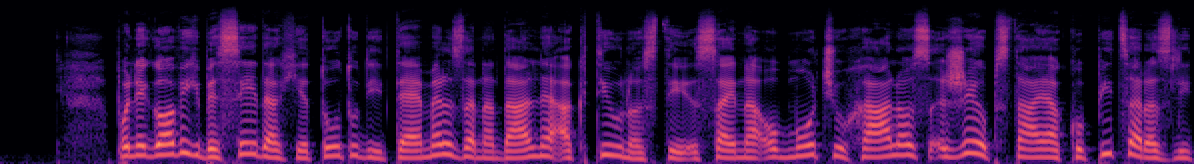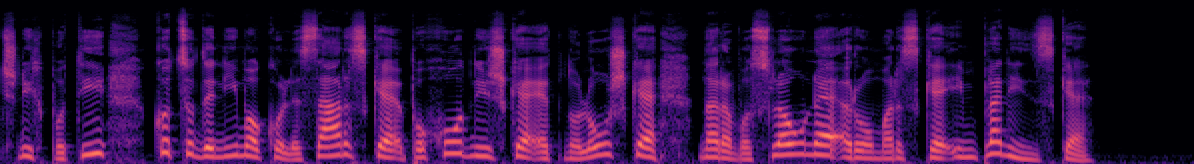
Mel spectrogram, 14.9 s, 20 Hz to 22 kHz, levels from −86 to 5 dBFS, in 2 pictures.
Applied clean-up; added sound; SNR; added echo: none; none; none; none.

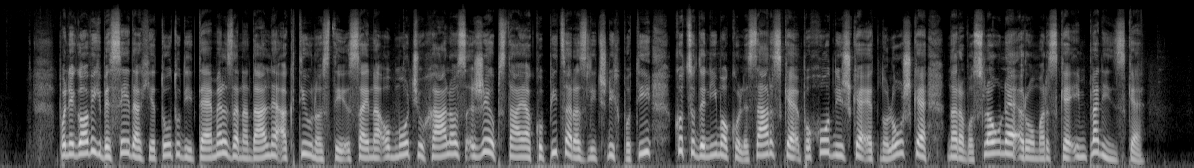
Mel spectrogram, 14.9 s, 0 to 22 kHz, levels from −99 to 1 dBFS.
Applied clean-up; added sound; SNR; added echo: neural mask model DeepFilterNet 3.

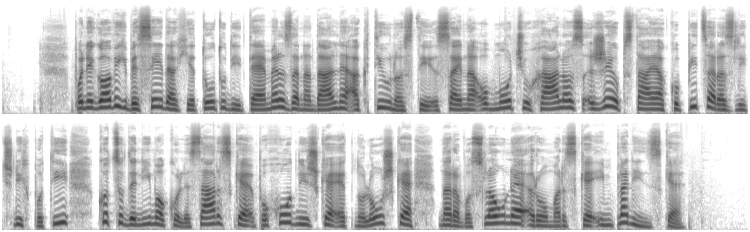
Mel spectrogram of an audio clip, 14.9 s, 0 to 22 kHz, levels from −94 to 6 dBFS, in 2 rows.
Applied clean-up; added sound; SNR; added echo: neural mask model RNNoise.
